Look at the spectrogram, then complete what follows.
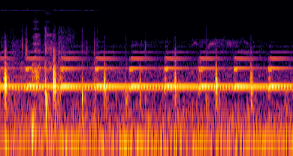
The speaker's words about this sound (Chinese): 火车轰隆隆的驶过，就如同桂树的心脏声。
